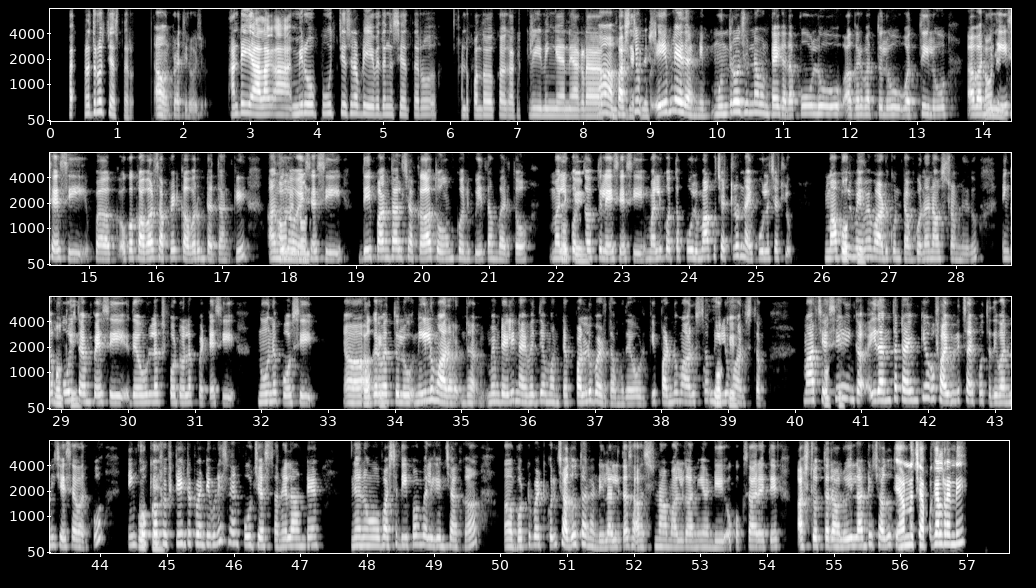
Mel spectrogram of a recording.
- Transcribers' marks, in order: other background noise; in English: "క్లీనింగ్"; in English: "ఫస్ట్"; in English: "డెకరేషన్"; in English: "కవర్ సెపరేట్ కవర్"; in English: "డైలీ"; in English: "ఫైవ్ మినిట్స్"; in English: "ఫిఫ్టీన్ టు ట్వెంటీ మినిట్స్"; in English: "ఫస్ట్"; other noise
- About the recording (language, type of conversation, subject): Telugu, podcast, ఉదయం మీరు పూజ లేదా ధ్యానం ఎలా చేస్తారు?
